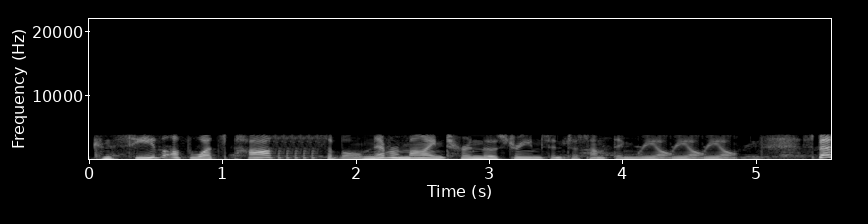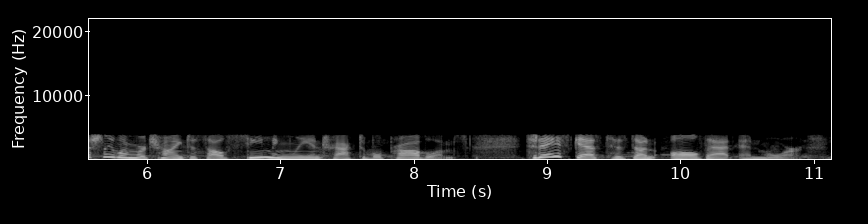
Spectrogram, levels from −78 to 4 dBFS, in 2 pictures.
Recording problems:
high frequencies cut off; severe; nothing above 4 kHz
voice in the background; faint; throughout; 25 dB below the speech
audio stuttering; at 1.5 s and at 4 s

